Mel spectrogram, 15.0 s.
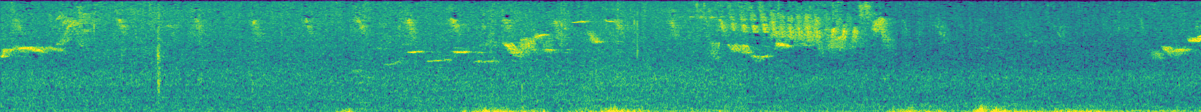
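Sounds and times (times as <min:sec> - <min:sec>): birds chirping and whistling: 0:04.8 - 0:11.2, 0:14.4 - 0:15.0
low rumbling noise: 0:11.0 - 0:14.4.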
